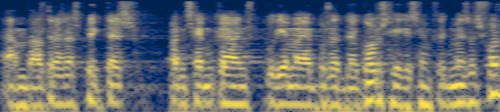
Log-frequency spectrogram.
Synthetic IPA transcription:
əmd̪alˠt̪ɾəzəspɛk̚t̪əs | pənsɛmkəəːnspuðiəmaβɛɾpuzat̪̚d̪əkɔɾsiəɣesimfet̪mezəsfɔɾ

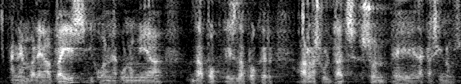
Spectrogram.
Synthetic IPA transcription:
anẽmbanemalpaisikwanlekunumia | d̪apɔkezðapɔkeɾ | alrəsulˠt̪at͡ssonɛðakasinos

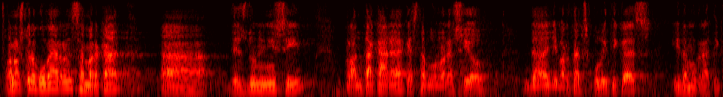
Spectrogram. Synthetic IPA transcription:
ə̰lˠnɔst̪ɾəɣuβɛrnsaməɾkat̪ | d̪ezd̪uninisi | plənt̪akaɾəːkɛst̪əβlˠnəɾəsio | d̪əʎiβ̞əɾt̪at͡spulit̪ikəz | iðəmukɾat̪ik

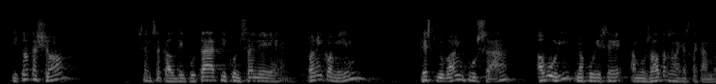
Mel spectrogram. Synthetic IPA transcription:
it̪ot̪əʃɔ | sensəkəlˠd̪iput̪at̪ikunsəʎet̪ɔnikomin | keskiuβaimpulˠsa | əβ̞ujnopuɣiseəmnuzalˠt̪ɾəzənəkɛst̪əkamb

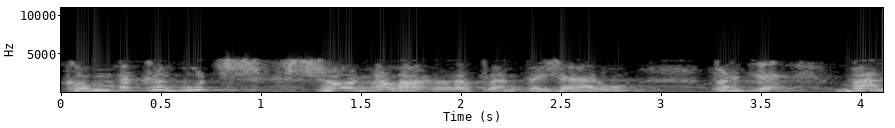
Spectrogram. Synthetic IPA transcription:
kɔmd̪əkəβut͡ssonəlɔɾəðəplənt̪əʒaɾu | pəɾkɛβa

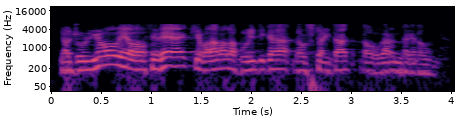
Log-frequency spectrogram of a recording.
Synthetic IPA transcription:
iəlˠʒuliɔleɾələlˠθeðekiəβəlaβələpulit̪ikəðəwst̪əɾit̪at̪d̪əlˠɣuβɛɾnd̪əkət̪əluɲə

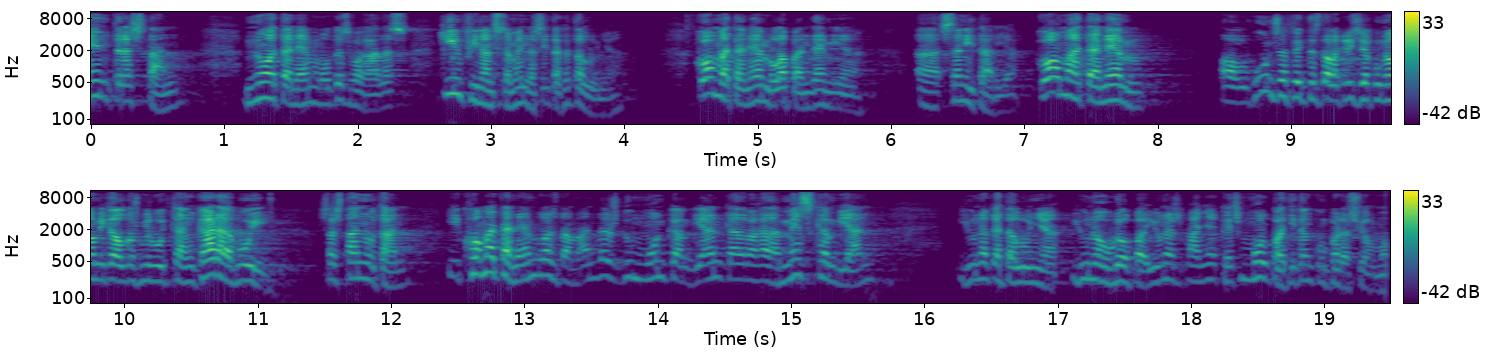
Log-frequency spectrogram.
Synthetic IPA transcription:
ment̪ɾəst̪anː | oət̪ənɛmːɔlˠt̪əzβəɣ̞aðəskiɱfinənsəmenəsit̪əkət̪əluɲə | kɔmət̪ənɛmləpənd̪ɛmiə | əsənit̪aɾiəkɔmət̪ənɛm | əlˠɣunzəfek̚t̪əzðələkɾiziəkunɔmikəðəlˠd̪ozmilˠβut̪kəŋkaɾəːβuj | səst̪anːut̪an | ikɔmət̪ənɛmləzðəmand̪əzd̪umːoŋkəmbiaŋkaðəβ̞əɣaðəmeskəmbian | iunəkət̪əluɲəiunəwɾopəiunəspaɲəkəezmɔlˠpət̪it̪əŋkumpəɾəsioəlˠmo

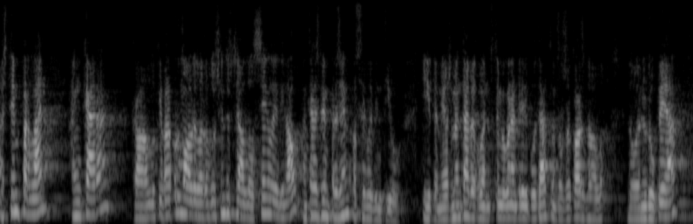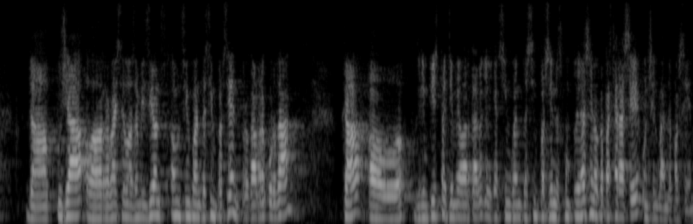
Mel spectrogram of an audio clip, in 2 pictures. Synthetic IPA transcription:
əst̪ɛmpəɾlanəŋkaɾə | kəlukɛβapɾumɔwɾələrəβulˠusoinust̪ɾialˠd̪əlˠsɛɣləðinɔwəŋkaɾəezβempɾəzenəlˠsɛɣləβint̪iu | it̪əmbeəzmənt̪aβəkanst̪embekwanant̪ɾɛðiput̪at̪̚d̪ɔnzəlˠzəkɔrzðəl | ðələwnowuɾupɛə | d̪əpuʒaələrəβaʃəðələzəmis̬ionzəunsiŋkwant̪əsiŋkpəɾsenpɾɔkalˠrəkuɾða | kəəlˠɡɾimpispad͡ʒemeələɾt̪aβəkəkɛt̪siŋkwant̪əsiŋkpəɾsenːoskumpliɾas̬inokəpəsəɾaseunsiŋkwant̪əpəɾsen

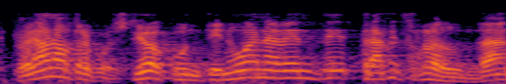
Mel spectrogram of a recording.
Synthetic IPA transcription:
peɾoaunaowt̪ɾakwest̪jokont̪inuenaβent̪et̪ɾamit̪sreðund̪a

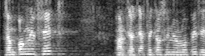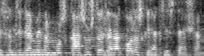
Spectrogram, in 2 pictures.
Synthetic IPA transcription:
t̪əmpɔkmefet̪ | pəɾkɛlˠkafet̪aəlˠsəɲoɾlopet̪es̬ənziʎəmẽnəmːolˠskazust̪ɾəʒaðakɔzəskəəɡsist̪ɛʃən

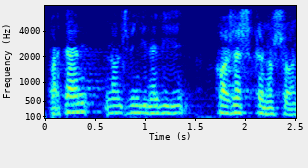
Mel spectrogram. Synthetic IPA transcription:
pəɾt̪annonzβiŋɡinəði | kɔzəskənoson

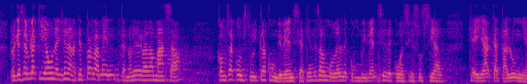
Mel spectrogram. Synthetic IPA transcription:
pəɾkesɛmblakijaunaʒenənakɛt̪̚paɾlameŋkənoliaɣɾaðamasa | kɔmsakunst̪ɾuit̪lakumbiβ̞ɛnsjakinezəlˠmuðɛlˠd̪əkumbiβ̞ɛnsjaðəkueziosusialˠ | kejakat̪aluɲa

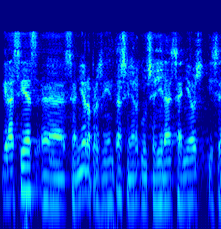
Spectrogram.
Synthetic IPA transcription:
ɡɾasjasseɲo̞ɾapɾesiðent̪aseɲoɾakonseʎeɾaseɲosise

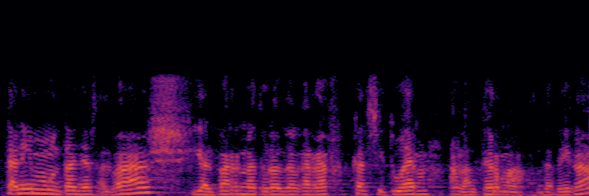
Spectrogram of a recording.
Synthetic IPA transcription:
t̪ənimːunt̪aɲəzðəlˠβaʃiəlˠparnət̪uɾalˠd̪əlˠɣərafkəlsit̪uɛmənəlˠt̪eɾməd̪əβeɣə

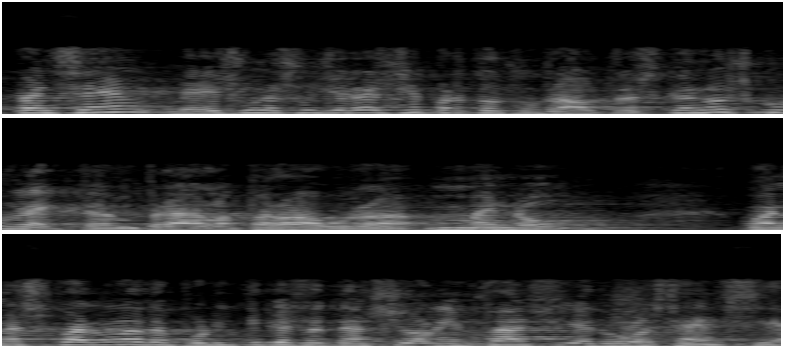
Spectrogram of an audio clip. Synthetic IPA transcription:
pənsɛmezunəsuʒəɾɛnsiəpəɾt̪od͡zuzalˠt̪ɾəskənoeskurɛk̚t̪əːmpɾaləpəlawɾəməno | kwanəspaɾləðəpulit̪ikəzðət̪ənsioliɱfansjəːðuləsɛnsiə

